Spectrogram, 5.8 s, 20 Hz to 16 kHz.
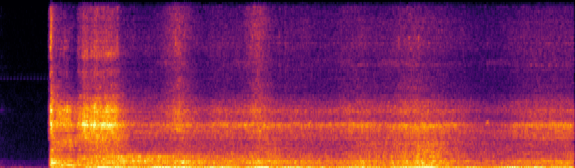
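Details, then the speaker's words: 1981 AMC Eagle sedan after distributor work, idling better: cranks and catches at once, then slightly uneven lumpy idle with wavering low rumble; still rough but much improved. "not perfect but it's getting a lot better"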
